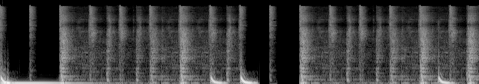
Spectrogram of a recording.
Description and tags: Jungle beat made by me for some theme I never finished, I think...
Made with Hammerhead Rythm Station.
